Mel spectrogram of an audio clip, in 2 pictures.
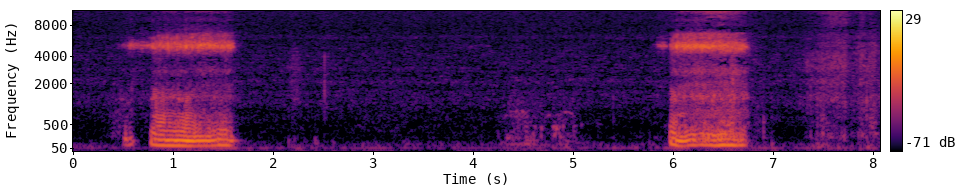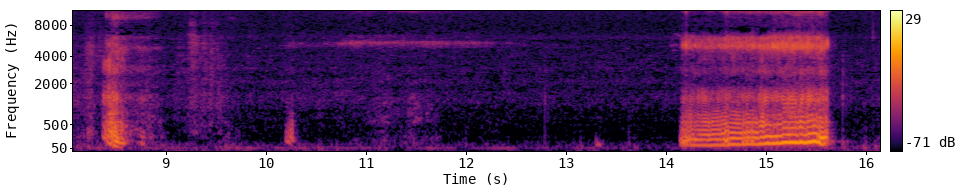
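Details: Bichon dog snoring during a cozy nap: low, rattling snores on breaths in, spaced several seconds apart, in a quiet room. Snoring during sleep.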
